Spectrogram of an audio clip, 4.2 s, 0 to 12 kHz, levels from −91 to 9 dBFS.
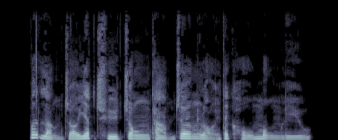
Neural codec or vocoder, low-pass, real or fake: none; 10.8 kHz; real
